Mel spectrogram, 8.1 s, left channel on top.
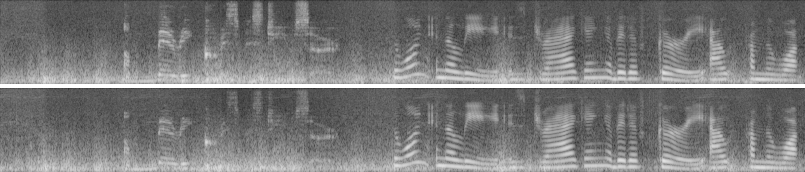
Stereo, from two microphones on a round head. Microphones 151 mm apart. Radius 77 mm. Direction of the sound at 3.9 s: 15° right (ahead or behind).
